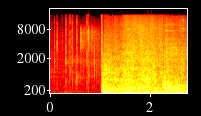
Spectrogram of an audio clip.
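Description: A loud explosion roars.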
